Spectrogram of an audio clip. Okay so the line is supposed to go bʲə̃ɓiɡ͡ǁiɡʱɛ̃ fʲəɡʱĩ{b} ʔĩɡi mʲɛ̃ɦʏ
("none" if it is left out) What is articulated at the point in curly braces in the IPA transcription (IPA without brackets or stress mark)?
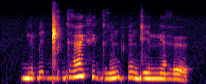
b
